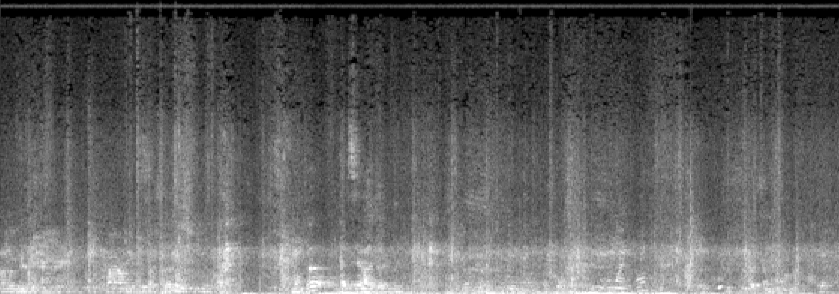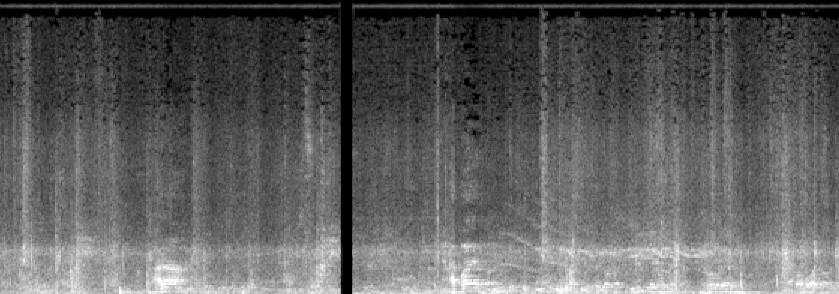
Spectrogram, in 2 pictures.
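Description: Several people talk and call out in a large echoing hall.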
